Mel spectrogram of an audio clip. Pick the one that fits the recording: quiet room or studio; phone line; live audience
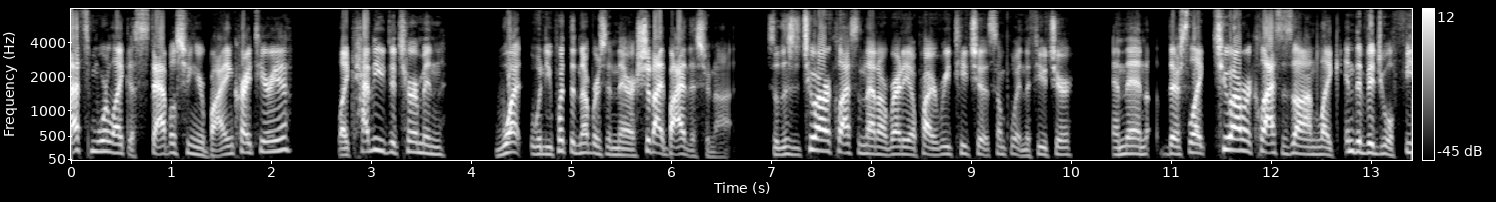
live audience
